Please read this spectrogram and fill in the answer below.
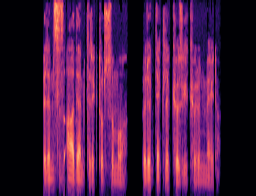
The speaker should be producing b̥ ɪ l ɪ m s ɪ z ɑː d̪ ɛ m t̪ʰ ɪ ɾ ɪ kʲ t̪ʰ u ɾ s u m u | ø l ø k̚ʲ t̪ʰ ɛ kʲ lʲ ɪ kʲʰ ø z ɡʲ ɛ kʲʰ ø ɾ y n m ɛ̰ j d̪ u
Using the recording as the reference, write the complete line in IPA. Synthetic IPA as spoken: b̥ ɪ l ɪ m s ɪ z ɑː d̪ ɛ m t̪ʰ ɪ ɾ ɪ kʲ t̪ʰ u ɾ s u m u | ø l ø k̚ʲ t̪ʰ ɛ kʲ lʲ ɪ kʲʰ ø z ɡʲ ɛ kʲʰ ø ɾ y n m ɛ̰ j d̪ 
